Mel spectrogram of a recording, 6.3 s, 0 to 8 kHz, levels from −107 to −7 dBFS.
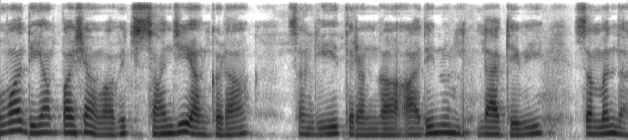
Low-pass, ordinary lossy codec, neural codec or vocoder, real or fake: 7.2 kHz; none; codec, 16 kHz, 4 kbps, FunCodec, trained on LibriTTS, 50 frames a second; fake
